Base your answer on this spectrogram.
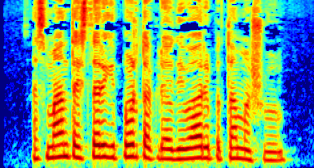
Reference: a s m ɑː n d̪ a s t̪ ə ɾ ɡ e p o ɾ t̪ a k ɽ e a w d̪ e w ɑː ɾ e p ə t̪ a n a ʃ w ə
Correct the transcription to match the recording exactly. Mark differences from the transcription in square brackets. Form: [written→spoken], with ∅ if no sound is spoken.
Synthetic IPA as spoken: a s m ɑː n [d̪→t̪] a s t̪ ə ɾ ɡ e p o ɾ t̪ a k ɽ e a w d̪ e w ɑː ɾ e p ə t̪ a [n→m] a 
